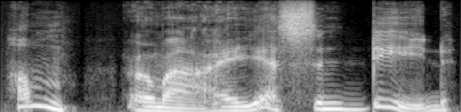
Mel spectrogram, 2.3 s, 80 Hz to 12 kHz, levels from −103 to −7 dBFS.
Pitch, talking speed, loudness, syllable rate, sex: 150 Hz, 130 wpm, -16 LUFS, 3.0 syllables/s, male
